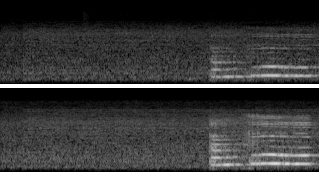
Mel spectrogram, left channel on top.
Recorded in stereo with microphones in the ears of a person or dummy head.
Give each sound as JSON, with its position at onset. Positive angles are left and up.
{"t": 0.0, "sound": "running water", "side_deg": -60, "distance_m": 8.5}
{"t": 2.1, "sound": "singing", "side_deg": -80, "distance_m": 0.6}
